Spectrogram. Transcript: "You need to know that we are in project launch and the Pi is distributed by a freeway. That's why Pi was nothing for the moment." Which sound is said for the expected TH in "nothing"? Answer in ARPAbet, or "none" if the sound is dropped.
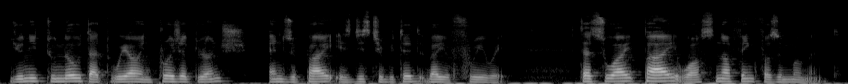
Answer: F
